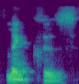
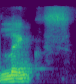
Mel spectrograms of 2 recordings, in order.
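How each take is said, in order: First: An extra vowel separates th and s. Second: The th and s are joined directly.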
